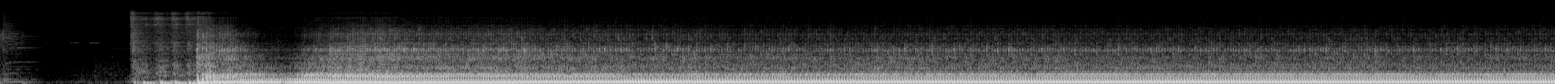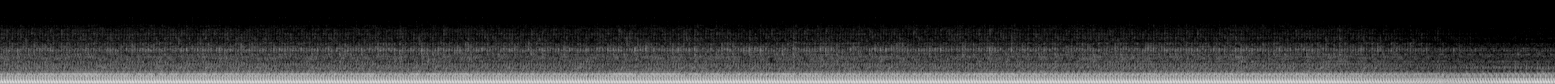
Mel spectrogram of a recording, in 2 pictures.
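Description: Honda Civic Type R FK8's turbocharged 2.0-litre four-cylinder cold-starting through a catless HKS downpipe and front pipe and a Tomei full-titanium exhaust. It catches about a second in after a short crank, then idles loud and steady.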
